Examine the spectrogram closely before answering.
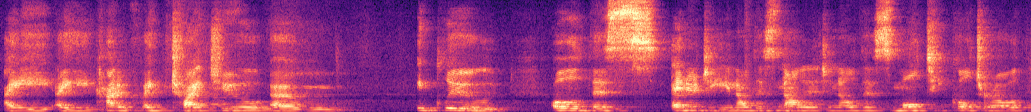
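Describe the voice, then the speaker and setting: Woman, low pitch, very slow, hesitant, mic at a distance, echo. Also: little pitch movement, a little mellow. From Colombia. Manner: halting, many restarts and fillers. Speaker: costume designer, panelist. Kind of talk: self-introduction at a conference. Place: conference room. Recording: echoey room, far from the mic.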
